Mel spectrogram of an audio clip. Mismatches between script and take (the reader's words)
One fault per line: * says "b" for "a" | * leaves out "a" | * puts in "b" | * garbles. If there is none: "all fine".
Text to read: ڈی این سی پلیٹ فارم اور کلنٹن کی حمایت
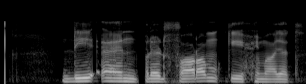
* leaves out "سی"
* leaves out "اور کلنٹن"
